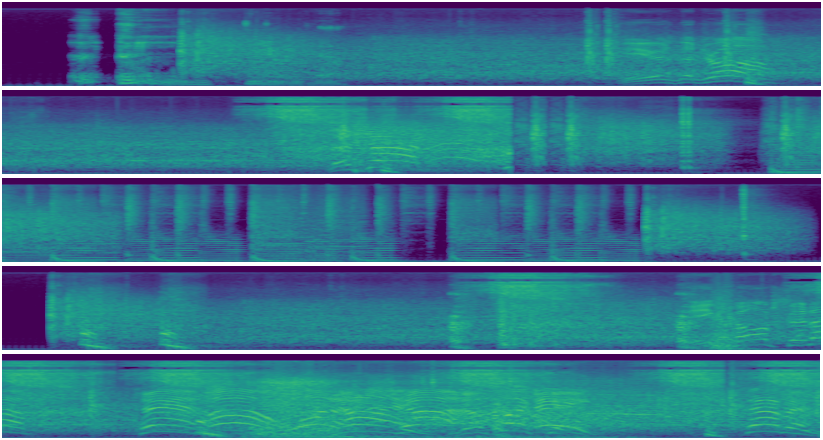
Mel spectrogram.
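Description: Video game hockey sounds play.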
